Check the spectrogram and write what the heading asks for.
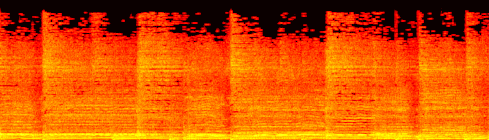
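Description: Gospel song sung by several voices together, over a keyboard holding a steady low note, with drum kit strokes keeping time.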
